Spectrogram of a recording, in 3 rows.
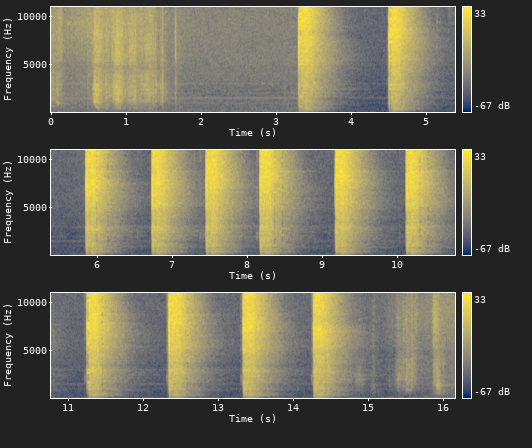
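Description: WE Tech Beretta M92 gas blowback gel blaster firing twelve single shots into a chronograph, about one a second, each a sharp report. Faint handling clicks and rustles come before the first shot, about three seconds in.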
